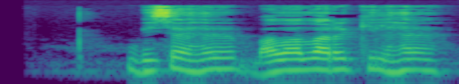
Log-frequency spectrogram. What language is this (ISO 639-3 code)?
bak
